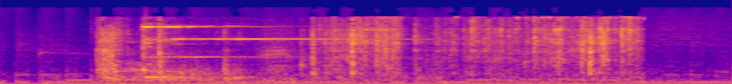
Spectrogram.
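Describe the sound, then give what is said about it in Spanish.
A cash register cha-ching rings out alone: a bright bell tone followed by a burst of jingling coins spilling into a drawer, loud, lasting under three seconds. “tenés el ruido, Maxi, siempre tenés que tener, cuando tenemos las noticias hay que tener el chick”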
